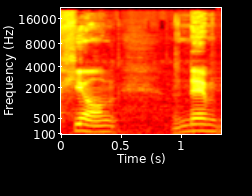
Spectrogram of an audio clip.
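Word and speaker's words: 형님: black belt its soshim hy ung like young while ung like me okay hyung-nim gay that is face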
